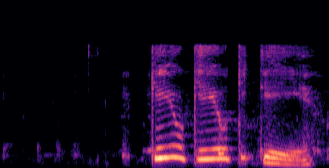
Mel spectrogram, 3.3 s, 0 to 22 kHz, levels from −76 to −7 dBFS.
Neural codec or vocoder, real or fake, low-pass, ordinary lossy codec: codec, 24 kHz, 0.9 kbps, WavTokenizer, medium speech release version 2; fake; 7.2 kHz; none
